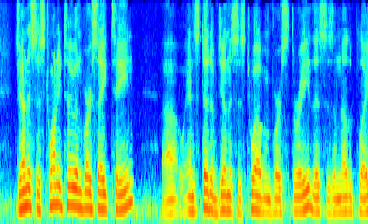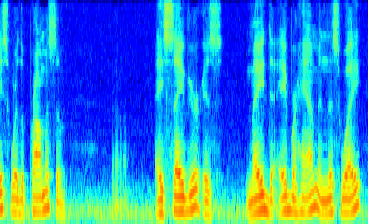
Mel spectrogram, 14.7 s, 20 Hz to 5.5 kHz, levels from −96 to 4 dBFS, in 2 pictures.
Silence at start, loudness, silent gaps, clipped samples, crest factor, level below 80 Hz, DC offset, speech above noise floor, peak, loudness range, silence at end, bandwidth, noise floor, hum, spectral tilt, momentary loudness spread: 0.1 s; -23 LUFS; none; under 0.1%; 16 dB; -54 dBFS; under 0.1%; 23 dB; -6 dBFS; 5 LU; 0.15 s; 5.4 kHz; -45 dBFS; none; -9 dB/octave; 12 LU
